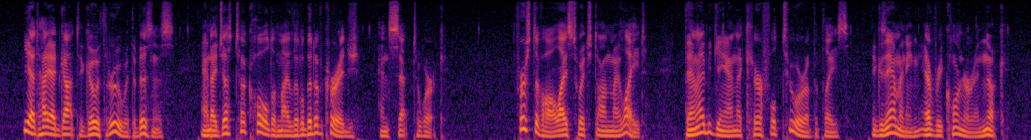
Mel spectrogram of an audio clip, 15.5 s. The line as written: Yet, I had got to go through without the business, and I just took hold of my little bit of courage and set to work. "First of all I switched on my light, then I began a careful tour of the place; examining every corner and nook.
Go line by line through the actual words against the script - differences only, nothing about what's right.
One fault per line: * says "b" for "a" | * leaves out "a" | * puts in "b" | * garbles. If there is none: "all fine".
* says "with" for "without"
